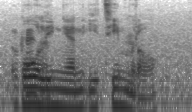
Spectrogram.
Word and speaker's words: Hårlinjen I Timrå: Hårlinjen I Timrå.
